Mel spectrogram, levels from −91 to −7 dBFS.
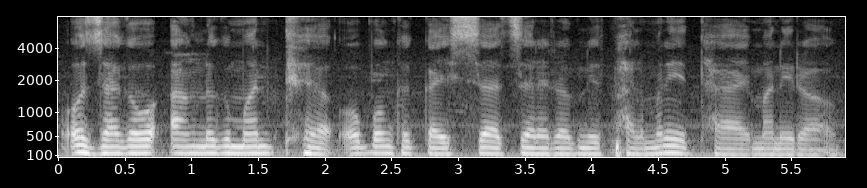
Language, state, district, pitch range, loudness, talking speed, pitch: Kokborok, Tripura, West Tripura, 120-140 Hz, -17 LUFS, 160 wpm, 130 Hz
